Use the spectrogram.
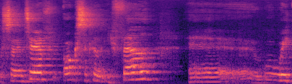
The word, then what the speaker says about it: fad: Now, oksekød i fyld means okse is beef, and fyld or fad, you pronounce it fyld, oksekød i fyld means a dish.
